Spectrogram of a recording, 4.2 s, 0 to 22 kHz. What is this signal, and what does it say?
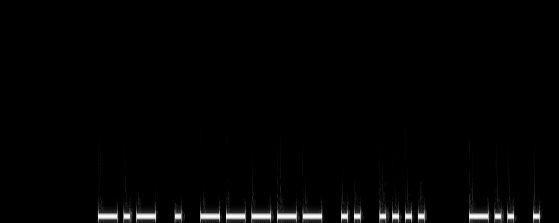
Morse code, heard as a keyed tone, about 25 wpm, 700 Hz. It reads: KE0IH DE
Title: USA Callsign DE Callsign 25wpm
